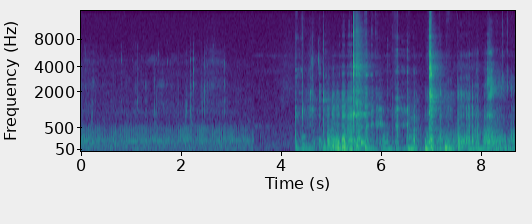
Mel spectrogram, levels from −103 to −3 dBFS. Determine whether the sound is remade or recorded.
recorded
